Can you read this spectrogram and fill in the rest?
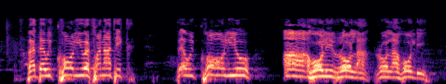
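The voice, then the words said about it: Heavy accent. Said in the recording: “my accent is too heavy”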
